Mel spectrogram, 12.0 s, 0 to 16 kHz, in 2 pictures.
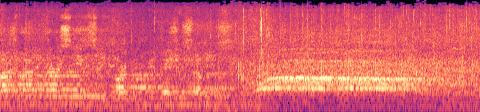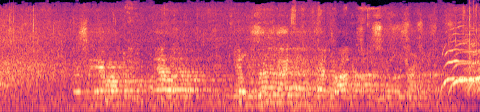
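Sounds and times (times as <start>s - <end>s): audience applauding: 2.9s - 6.8s.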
